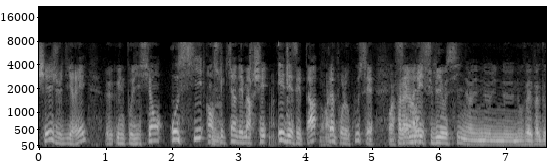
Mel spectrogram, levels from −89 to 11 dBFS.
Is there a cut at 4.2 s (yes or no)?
yes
